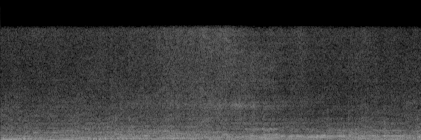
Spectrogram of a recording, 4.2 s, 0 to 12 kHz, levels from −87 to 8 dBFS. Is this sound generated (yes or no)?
yes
